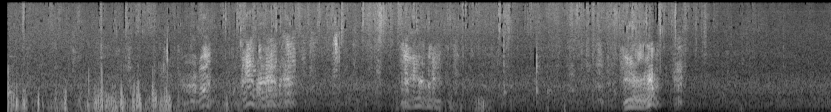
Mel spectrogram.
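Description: Scottish terrier puppy playing with a basketball: a run of dull thumps and scuffles as it pounces on and knocks the ball in the first two seconds, then a few short barks as it chases it.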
